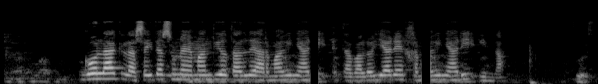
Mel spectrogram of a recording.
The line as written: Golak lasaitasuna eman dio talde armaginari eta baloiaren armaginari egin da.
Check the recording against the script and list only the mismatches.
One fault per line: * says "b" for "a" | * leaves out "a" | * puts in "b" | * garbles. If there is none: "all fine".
all fine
